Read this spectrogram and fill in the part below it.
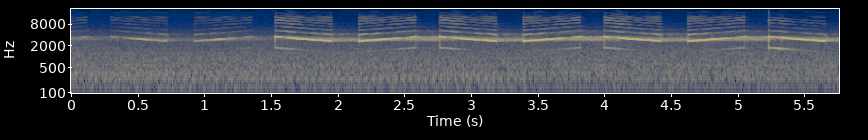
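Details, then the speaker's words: Scott Air Pak SCBA maintenance check, PASS alarm test 2: left to go into full alert, with a loud shrill warbling alarm sweeping up and down in repeating bursts, then reset by pressing the button twice slowly. The manual alarm check follows. Normal. "our second check is to let it go all the way off into full alert mode and we're going to hit the reset button twice slowly to turn it off"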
